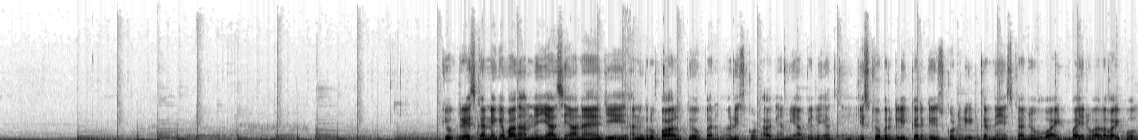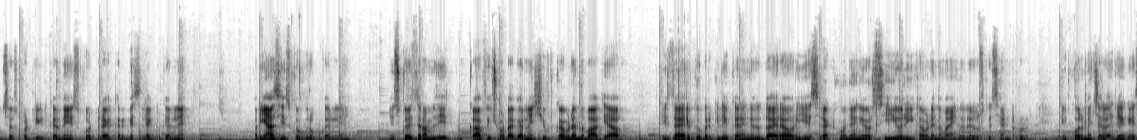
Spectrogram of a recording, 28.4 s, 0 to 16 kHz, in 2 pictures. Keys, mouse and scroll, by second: 8.2 click, 12.2 Delete, 12.5 click, 14.4 Delete, 14.9 click, 22.7 click, 25.2-25.6 typing, 26.4 scroll up 1, 27.5 click.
